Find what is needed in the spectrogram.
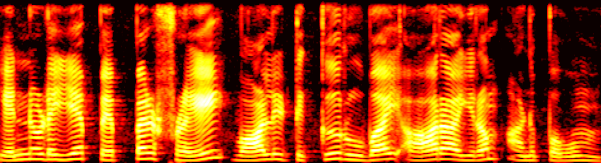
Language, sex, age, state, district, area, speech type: Tamil, female, 30-45, Tamil Nadu, Pudukkottai, rural, read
